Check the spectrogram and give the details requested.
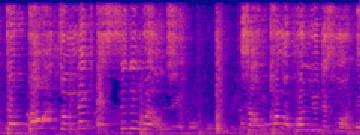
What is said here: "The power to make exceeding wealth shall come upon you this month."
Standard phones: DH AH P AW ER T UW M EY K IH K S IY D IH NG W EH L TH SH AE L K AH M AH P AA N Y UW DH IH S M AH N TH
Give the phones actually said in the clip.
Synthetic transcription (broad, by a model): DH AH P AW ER T UW M EY K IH S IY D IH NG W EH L T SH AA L K AH M AH P AA N Y UW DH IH S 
